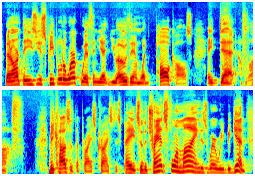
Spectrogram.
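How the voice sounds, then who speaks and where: A hoarse man with a raspy, deep voice, preaching a conversational and earnest sermon as pastor of his church. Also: darkish tone. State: hoarse from preaching late the night before.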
